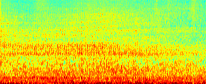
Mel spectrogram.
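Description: A car drives past slowly.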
